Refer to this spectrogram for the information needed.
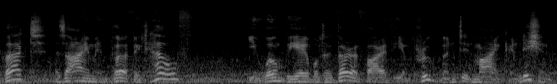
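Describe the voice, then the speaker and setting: A man playing a pompous, theatrical charlatan in a video game, selling potions with smooth, grandiose showman's patter. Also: mid-range voice, very animated, normal speed, background noise, lightly acted. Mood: smooth, courteous.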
